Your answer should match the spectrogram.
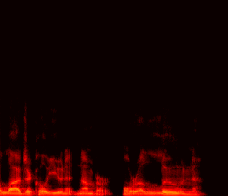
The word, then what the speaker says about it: LUN: unit number or a loon I know it looks like Lun but it's pronounced loon and the first uh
